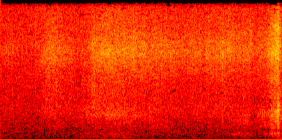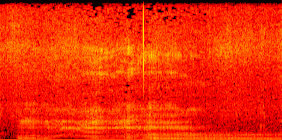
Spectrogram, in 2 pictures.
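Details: Angry domestic cat giving a low rising growl that swells into a steady rumbling moan, with a sharp knock partway through.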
